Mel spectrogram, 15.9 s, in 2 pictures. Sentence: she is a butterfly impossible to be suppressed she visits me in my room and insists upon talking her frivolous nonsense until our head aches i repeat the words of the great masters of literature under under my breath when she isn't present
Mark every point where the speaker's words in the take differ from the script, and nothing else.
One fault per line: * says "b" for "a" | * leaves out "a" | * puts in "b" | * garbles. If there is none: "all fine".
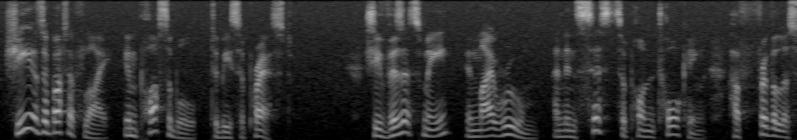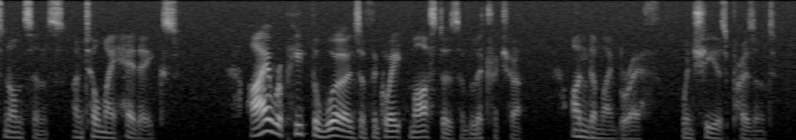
* says "my" for "our"
* leaves out "under"
* says "is" for "isn't"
